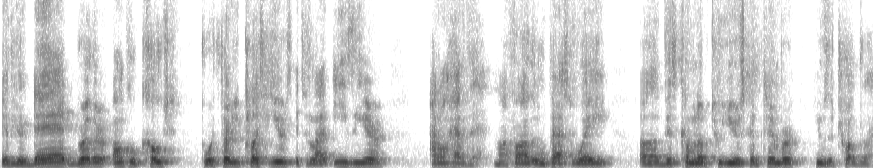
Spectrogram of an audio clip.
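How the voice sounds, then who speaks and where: Talking at a very fast pace, a man uses a fairly high pitch and fairly even intonation with a dark, mellow tone. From New Mexico. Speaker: football coach. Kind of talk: casual chat. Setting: live stream.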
